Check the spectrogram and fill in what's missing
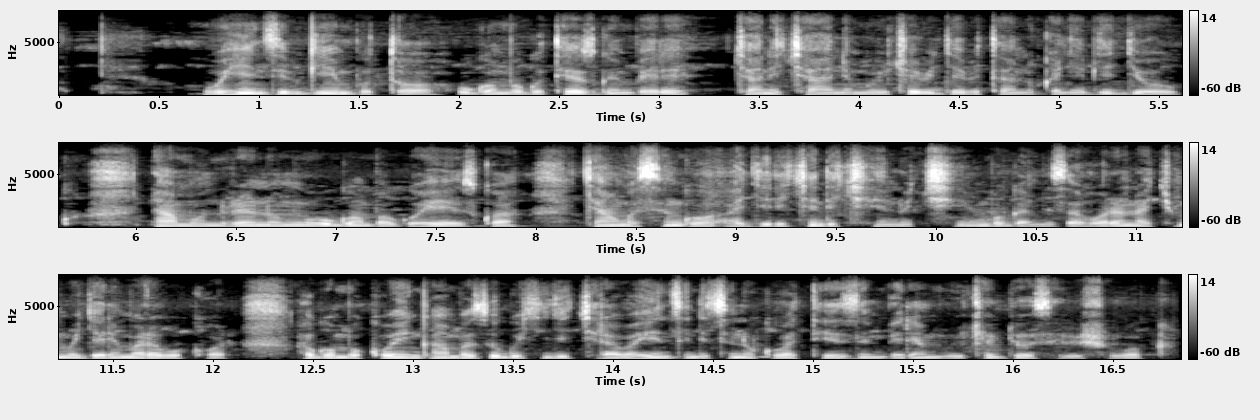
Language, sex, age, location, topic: Kinyarwanda, female, 50+, Nyagatare, agriculture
